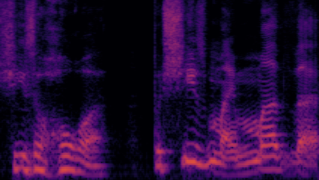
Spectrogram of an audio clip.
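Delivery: put-on very thick, swooping Boston accent, laid on heavy. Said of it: "in his very thick Boston accent".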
